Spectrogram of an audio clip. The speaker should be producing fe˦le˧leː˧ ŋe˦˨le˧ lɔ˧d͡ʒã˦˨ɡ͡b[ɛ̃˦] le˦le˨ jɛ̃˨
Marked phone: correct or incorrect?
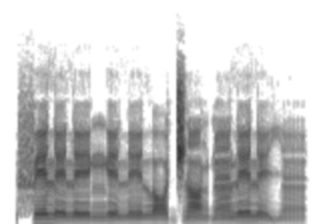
correct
